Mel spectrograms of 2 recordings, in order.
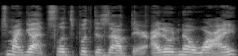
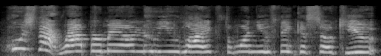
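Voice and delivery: imitating grandma; 11 semitones higher than usual. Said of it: "She goes".

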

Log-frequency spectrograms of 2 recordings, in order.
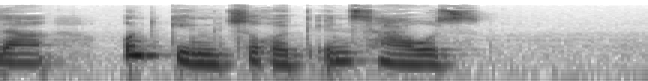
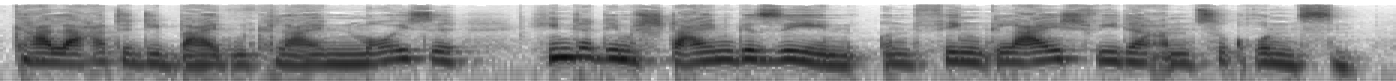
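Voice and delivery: ordinary delivery

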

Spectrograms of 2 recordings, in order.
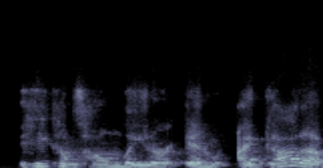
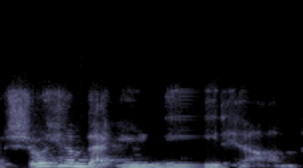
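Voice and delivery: hushed whisper to herself; a whispered pep talk to herself; 7 dB quieter, slower than usual. Retold or imitated. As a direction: whisper the advice under the breath. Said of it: "And so I was like".

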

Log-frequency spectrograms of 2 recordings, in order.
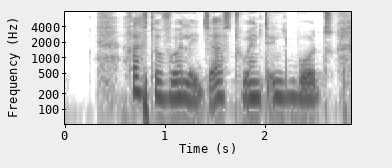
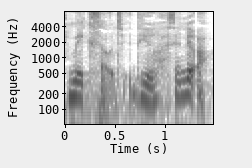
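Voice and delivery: usual speaking voice

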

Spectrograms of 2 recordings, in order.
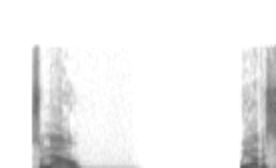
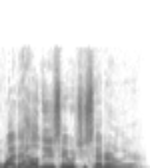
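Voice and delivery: quick, higher, flat-faced challenge; challenging, straight-faced; 6 semitones higher, faster than usual. Acted. Husband sits down and challenges his wife, quick and straight-faced. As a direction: rattle it off at her like a dare. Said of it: "with a straight face, and just saying".

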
